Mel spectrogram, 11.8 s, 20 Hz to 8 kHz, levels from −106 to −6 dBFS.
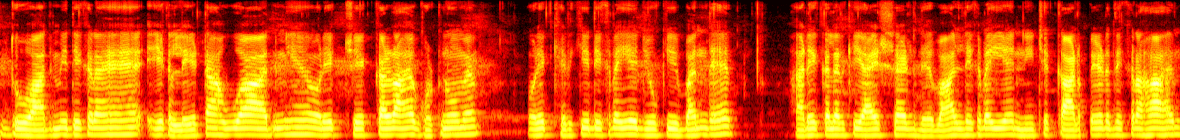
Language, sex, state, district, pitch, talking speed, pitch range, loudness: Hindi, male, Jharkhand, Jamtara, 140 Hz, 210 wpm, 130-145 Hz, -19 LUFS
